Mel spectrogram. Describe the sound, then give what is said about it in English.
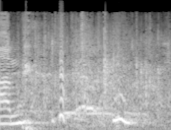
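An audience applauds at a talk panel, with scattered clapping and a few chuckles running beneath a speaking voice. “We have no PowerPoint. We have, yes, I think that is worth a round of applause.”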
